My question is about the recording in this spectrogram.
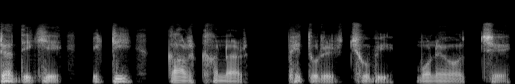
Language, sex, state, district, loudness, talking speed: Bengali, male, West Bengal, Jalpaiguri, -23 LUFS, 95 wpm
